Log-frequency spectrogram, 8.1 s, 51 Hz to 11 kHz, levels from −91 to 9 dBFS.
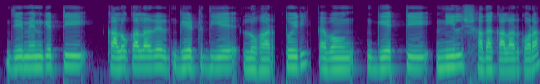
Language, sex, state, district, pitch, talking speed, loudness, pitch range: Bengali, male, West Bengal, Dakshin Dinajpur, 145 Hz, 125 wpm, -27 LUFS, 140-150 Hz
